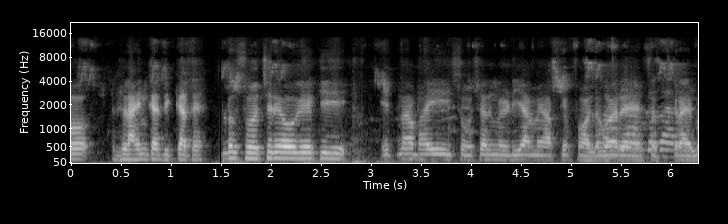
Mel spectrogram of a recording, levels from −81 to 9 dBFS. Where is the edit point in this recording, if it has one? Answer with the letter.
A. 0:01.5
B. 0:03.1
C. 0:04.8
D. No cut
A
